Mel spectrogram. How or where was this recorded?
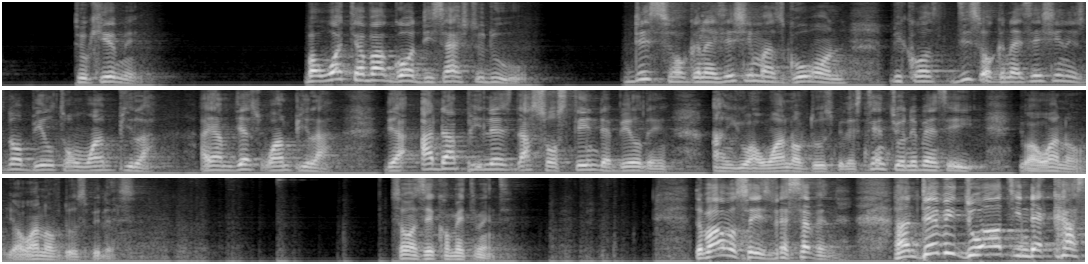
large echoing room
